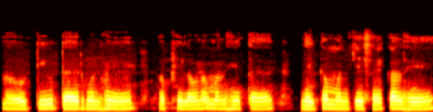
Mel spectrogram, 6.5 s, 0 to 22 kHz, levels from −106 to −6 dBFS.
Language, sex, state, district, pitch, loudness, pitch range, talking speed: Chhattisgarhi, male, Chhattisgarh, Jashpur, 135 Hz, -18 LUFS, 130-140 Hz, 140 wpm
